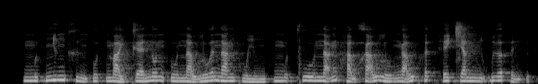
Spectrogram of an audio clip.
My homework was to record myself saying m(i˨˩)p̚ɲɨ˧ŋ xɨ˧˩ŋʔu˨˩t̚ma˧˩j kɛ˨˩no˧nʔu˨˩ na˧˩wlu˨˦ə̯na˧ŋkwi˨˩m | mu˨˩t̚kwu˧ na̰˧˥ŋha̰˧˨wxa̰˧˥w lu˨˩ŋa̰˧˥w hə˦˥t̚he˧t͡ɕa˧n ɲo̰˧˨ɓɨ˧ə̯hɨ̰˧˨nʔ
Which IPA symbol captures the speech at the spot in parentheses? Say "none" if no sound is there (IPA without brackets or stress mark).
ɨ˨˩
